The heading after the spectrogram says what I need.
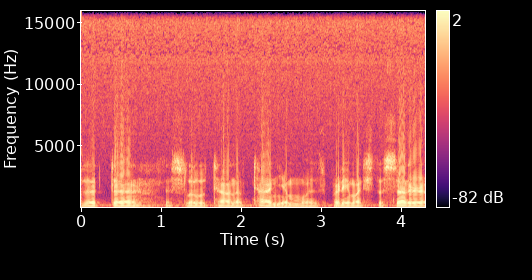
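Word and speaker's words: Tonjum: The name of the town is Tanjum, T-O-N-J-U-M, pronounced Tanjum.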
